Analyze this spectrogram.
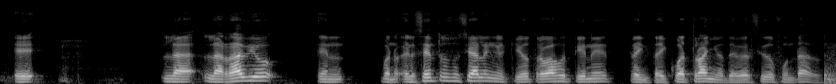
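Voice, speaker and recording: The delivery runs at a fairly quick pace but breaks into long, frequent pauses. Pitch variation is ordinary. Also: man, medium pitch for a man. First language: Spanish. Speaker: Jesuit priest and human rights defender. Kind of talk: public talk through an interpreter. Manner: halting.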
